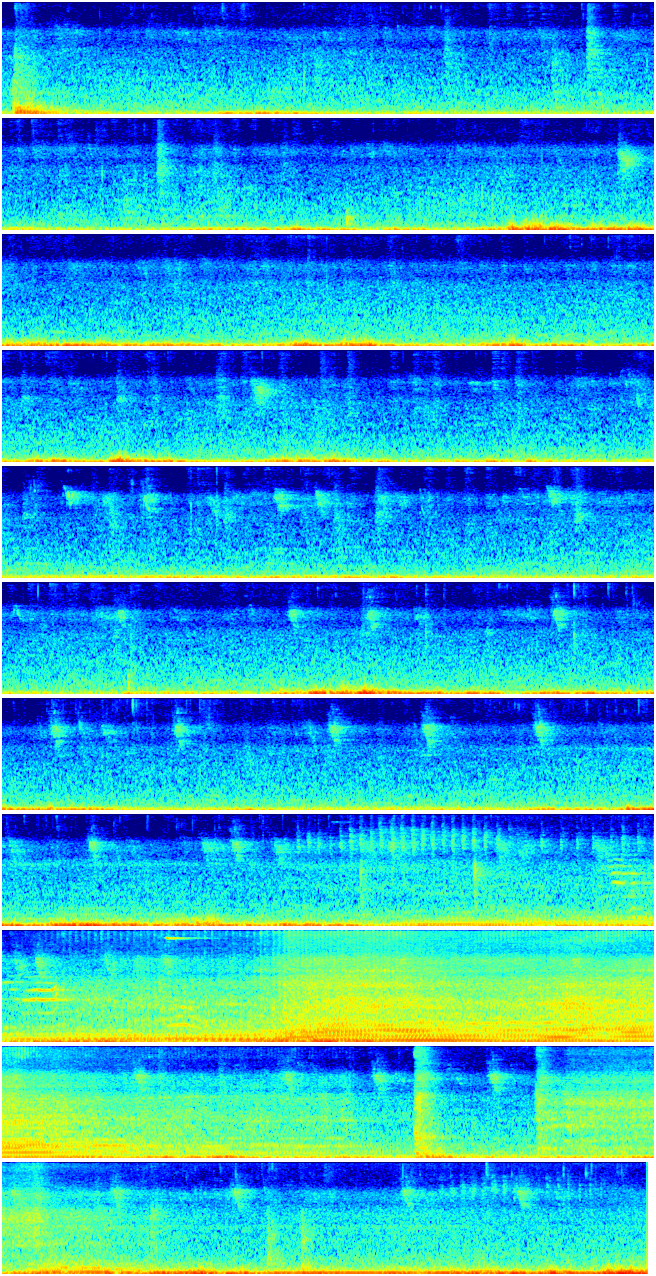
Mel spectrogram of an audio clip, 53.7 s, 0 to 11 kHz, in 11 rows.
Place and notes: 福鎮廟, 壯圍鄉新社村 - In the temple
In the temple plaza, Traffic Sound, Birdsong, Small village
Zoom H6 MS+ Rode NT4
